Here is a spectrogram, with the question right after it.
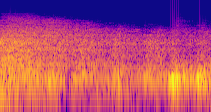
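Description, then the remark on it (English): A deep, continuous rumble of thunder from a thunderstorm right outside rolls on for about two seconds, with a couple of heavier swells near the end and no voices over it. “Dude, we're right in the mix of this f***ing thunderstorm.”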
